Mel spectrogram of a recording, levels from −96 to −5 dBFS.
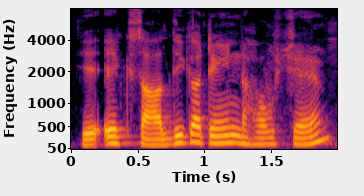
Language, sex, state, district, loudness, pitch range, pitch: Maithili, male, Bihar, Supaul, -23 LUFS, 130-160 Hz, 150 Hz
